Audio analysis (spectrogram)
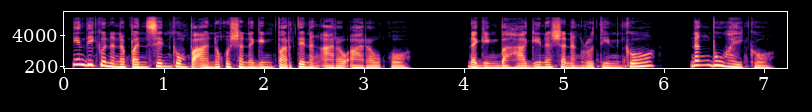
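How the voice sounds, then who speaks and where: A woman narrates a first-person love story in a low, soft-edged voice. The tone is dark and mellow, and the recording is close and dry, as scripted storytelling. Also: dry recording.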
